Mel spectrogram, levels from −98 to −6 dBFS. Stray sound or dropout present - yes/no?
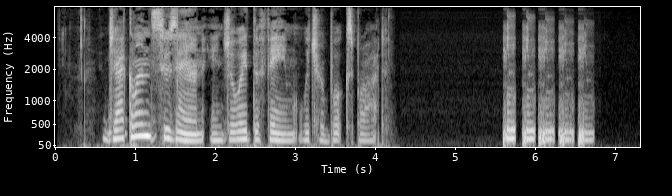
yes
